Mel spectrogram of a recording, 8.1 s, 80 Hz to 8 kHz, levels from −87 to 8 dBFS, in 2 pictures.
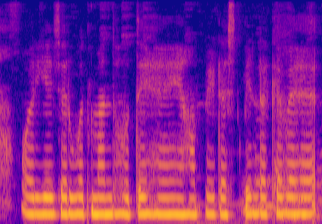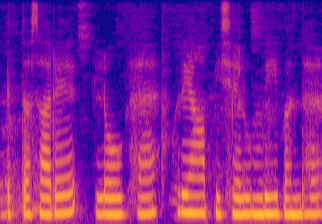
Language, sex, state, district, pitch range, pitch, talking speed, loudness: Hindi, female, Bihar, Gaya, 215-225 Hz, 220 Hz, 165 wpm, -13 LUFS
